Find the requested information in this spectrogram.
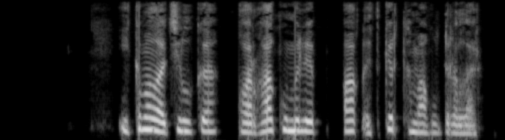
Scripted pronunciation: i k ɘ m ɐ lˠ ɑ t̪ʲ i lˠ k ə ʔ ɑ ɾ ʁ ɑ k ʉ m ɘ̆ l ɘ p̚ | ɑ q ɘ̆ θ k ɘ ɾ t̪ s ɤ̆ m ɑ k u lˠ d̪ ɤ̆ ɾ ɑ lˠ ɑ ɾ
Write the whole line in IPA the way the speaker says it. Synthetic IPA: i k ɘ m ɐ lˠ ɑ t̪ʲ i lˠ k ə q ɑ ɾ ʁ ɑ k ʉ m ɘ̆ l ɘ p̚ | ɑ q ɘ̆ θ k ɘ ɾ t̪ h ɤ̆ m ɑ q u lˠ t̪ ɤ̆ ɾ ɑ lˠ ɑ ɾ

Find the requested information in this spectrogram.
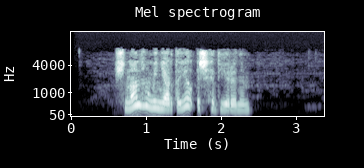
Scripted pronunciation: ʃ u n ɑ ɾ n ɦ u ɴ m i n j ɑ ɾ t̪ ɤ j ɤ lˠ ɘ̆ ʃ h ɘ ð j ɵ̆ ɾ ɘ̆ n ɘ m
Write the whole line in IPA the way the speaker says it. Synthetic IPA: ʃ u n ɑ n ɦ u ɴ m i n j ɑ ɾ t̪ ɤ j ɤ lˠ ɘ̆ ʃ h ɘ ð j ɵ̆ ɾ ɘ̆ n ɘ m

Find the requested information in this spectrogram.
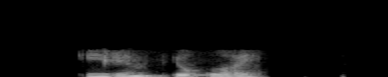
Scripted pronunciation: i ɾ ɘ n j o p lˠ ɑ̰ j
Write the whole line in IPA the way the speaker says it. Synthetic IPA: i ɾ ɘ m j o q lˠ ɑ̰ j

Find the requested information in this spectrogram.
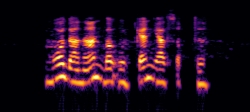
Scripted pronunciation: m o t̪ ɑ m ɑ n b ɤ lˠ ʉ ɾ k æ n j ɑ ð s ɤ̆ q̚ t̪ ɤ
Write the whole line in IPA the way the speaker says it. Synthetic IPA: m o d̪ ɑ n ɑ n b ɤ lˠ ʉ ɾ k æ n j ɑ ð s ɤ̆ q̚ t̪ ɤ

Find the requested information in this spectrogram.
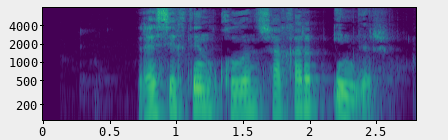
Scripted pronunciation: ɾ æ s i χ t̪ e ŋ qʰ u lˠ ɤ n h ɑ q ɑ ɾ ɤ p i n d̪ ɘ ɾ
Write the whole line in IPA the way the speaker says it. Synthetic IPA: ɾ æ s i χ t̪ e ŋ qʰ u lˠ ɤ n ʃ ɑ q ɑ ɾ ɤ p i n d̪ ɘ ɾ

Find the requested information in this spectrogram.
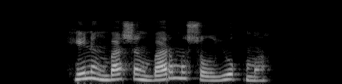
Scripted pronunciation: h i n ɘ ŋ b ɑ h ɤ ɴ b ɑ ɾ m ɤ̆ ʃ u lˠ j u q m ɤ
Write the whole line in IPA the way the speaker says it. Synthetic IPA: h i n ɘ ŋ b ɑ ʃ ɤ ɴ b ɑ ɾ m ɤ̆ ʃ u lˠ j u q m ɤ

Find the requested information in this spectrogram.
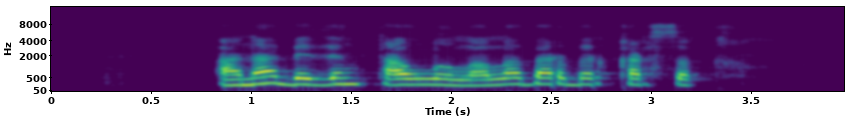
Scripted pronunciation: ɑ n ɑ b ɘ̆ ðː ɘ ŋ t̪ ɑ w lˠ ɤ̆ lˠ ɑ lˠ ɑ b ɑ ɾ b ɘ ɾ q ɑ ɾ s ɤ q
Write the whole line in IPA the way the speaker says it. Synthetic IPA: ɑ n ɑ b ɘ̆ ðː ɘ ŋ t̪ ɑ w lˠ ɤ̆ lˠ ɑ lˠ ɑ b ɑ ɾ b ɘ ɾ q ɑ ɾ s ɤ q

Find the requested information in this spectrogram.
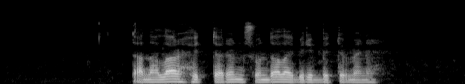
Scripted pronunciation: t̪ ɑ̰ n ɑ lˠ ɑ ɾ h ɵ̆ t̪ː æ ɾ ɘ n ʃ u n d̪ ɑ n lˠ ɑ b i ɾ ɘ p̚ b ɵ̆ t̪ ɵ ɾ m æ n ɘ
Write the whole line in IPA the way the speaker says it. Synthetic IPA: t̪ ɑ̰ n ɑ lˠ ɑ ɾ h ɵ̆ t̪ː æ ɾ ɘ n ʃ u n d̪ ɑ lˠ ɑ b i ɾ ɘ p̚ b ɵ̆ t̪ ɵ ɾ m æ n ɘ

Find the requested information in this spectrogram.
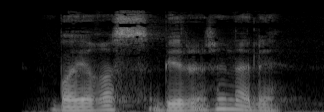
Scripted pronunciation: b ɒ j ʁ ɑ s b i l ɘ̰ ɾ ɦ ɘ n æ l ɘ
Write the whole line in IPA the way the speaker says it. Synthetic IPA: b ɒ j ʁ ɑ s b i ɾ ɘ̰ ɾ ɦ ɘ n æ l ɘ

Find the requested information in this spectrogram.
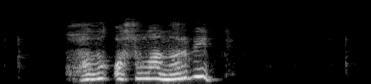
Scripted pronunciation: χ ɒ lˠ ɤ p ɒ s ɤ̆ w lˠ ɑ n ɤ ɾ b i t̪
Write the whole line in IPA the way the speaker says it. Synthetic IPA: χ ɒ lˠ ɤ q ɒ s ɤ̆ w lˠ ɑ n ɤ ɾ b i t̪

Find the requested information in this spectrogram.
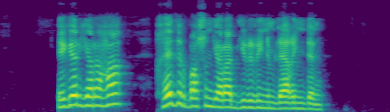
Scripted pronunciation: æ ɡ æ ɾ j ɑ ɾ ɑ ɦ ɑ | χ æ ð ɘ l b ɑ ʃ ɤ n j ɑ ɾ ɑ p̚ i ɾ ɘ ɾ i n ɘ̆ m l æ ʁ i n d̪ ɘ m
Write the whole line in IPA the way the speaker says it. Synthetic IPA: æ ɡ æ ɾ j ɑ ɾ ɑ ɦ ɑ | χ æ ð ɘ ɾ b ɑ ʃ ɤ n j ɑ ɾ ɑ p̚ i ɾ ɘ ɾ i n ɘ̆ m l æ ʁ i n d̪ ɘ ŋ

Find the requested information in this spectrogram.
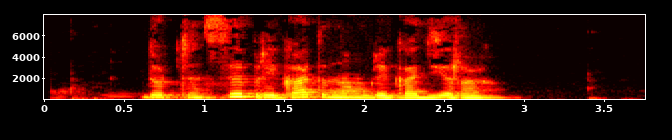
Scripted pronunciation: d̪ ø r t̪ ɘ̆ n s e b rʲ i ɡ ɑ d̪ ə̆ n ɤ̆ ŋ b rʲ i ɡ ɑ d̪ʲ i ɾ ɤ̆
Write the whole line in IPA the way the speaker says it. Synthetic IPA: d̪ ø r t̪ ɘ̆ n s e b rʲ i ɡ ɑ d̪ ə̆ n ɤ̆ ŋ b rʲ i ɡ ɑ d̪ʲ i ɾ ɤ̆

